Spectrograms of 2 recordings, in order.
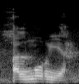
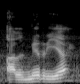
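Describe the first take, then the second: First: The vowel after m sounds like u. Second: The vowel after m sounds like i. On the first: "dengan dhammah" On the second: "dengan kasroh"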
